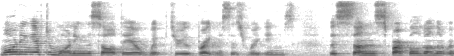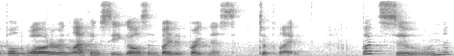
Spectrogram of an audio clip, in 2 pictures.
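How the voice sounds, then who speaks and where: A woman reading a picture book aloud as a storytime host, enthusiastic and expressive, with dramatic emphasis and chatty asides. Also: fairly low pitch. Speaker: library storytime reader. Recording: roomy echo, clear background noise.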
